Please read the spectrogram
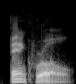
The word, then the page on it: bankroll: American English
